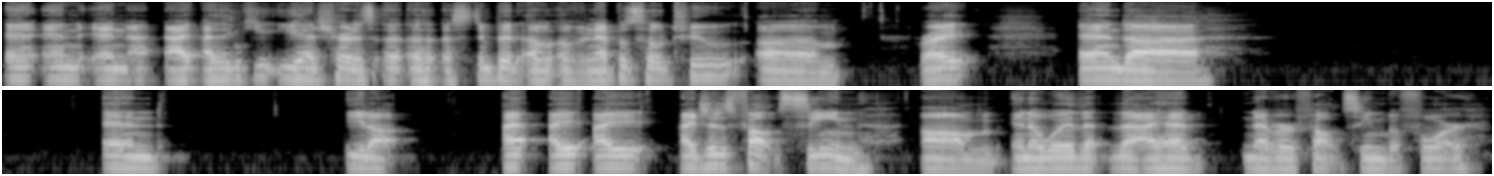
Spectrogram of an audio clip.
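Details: Adult who stutters, never really addressed the stutter before; repetitions and filler interjections; stuttering.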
